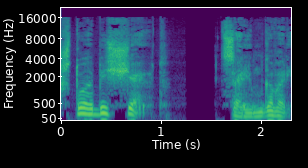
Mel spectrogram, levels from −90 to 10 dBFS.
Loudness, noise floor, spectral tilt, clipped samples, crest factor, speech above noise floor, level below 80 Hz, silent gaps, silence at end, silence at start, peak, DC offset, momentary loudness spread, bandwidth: -14 LUFS; -47 dBFS; -3 dB/octave; under 0.1%; 16 dB; 31 dB; -48 dBFS; none; 0 s; 0 s; -2 dBFS; under 0.1%; 10 LU; 16.5 kHz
